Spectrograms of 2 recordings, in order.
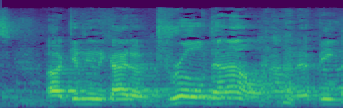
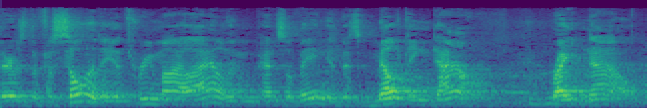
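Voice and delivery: ordinary talk

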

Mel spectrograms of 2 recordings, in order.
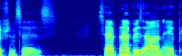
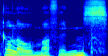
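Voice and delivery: put-on suave voice, pitched lower; 3 semitones lower than usual. Retelling a moment from a recent video, doing BadBoyHalo's put-on suave voice. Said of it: "He's like trying to do like a suave voice".

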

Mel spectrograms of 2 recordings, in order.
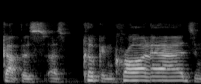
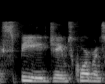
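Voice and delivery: ordinary delivery

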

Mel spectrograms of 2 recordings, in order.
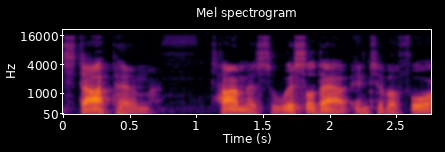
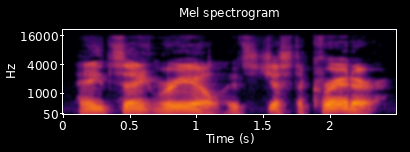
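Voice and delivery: loud, raised shout; 4 semitones higher, 6 dB louder than usual. Narrator reads a boy answering his frightened friend in the brush, shouting. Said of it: "Thomas shouted".

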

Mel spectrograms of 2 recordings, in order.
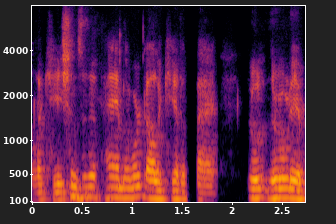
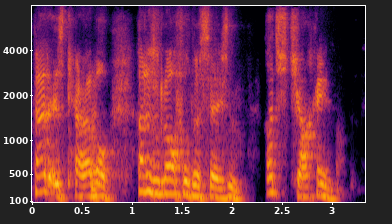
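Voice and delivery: continuous put-on yelling, shouted; 5 semitones higher, 5 dB louder than usual. Retelling a man on the sideline shouting at the referee: imitating a man shouting. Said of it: "but he was shouting".

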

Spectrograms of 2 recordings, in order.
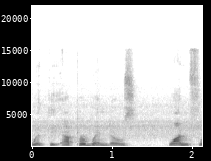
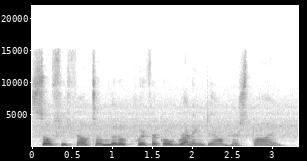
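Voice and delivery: ordinary delivery

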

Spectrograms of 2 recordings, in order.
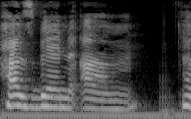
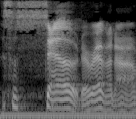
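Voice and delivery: low, snotty, stuck-up put-on valley girl voice; 5 semitones lower than usual. Speaker acts out her past self reacting to the books, valley girl voice. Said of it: "I sound like a valley girl".

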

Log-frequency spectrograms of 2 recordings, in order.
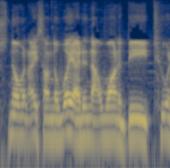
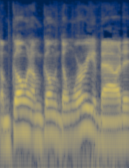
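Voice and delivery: normal talking voice

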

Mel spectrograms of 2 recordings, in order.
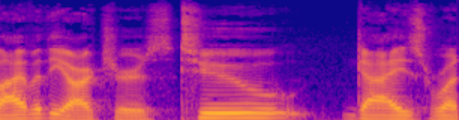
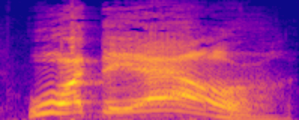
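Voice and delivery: very high, very loud, ragged, rasping wounded shriek; 10 dB louder than usual. Voicing an injured captain looking up after an arrow hit: injured captain. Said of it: "the captain, not dead, but injured, looks up and says".

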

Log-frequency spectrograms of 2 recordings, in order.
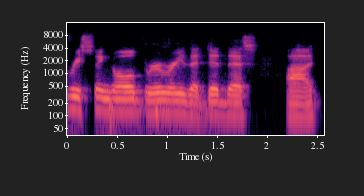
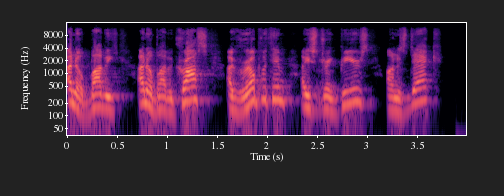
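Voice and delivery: excitable put-on voice, pitched higher; 6 semitones higher than usual. Imitating an excitable acquaintance meeting someone: Steve Seitner impression. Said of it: "That's, that's him".

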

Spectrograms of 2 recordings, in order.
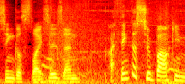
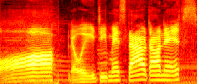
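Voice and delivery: exaggerated Italian accent; 3 semitones higher than usual. Commentating a game after a gold rank; Luigi voice. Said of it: "doing the Luigi voice there".

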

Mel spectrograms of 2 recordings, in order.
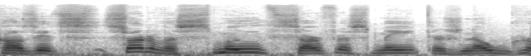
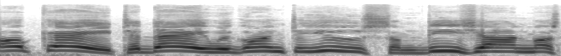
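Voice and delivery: high, put-on Italian accent; 7 semitones higher, 8 dB louder than usual. Rephrasing a line about the mustard for another speaker: put-on italian accent. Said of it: "That's, like, Italian".

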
